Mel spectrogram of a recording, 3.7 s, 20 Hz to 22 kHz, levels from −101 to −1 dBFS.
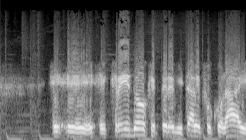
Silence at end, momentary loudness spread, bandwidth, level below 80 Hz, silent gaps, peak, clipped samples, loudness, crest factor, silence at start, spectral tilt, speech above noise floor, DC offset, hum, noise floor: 0 s; 6 LU; 13 kHz; -46 dBFS; none; -6 dBFS; under 0.1%; -14 LUFS; 10 dB; 0 s; -5 dB/octave; 26 dB; under 0.1%; none; -40 dBFS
